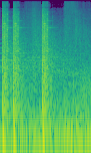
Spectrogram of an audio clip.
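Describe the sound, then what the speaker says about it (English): Bursts of gunfire as a dramatic effect in an audio drama, three sharp cracks in quick succession with echoing tails fading into a reverberant haze, sounding distant. "A burst of intense gunfire resounded in the distance."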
